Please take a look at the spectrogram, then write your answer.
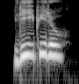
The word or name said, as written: libido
